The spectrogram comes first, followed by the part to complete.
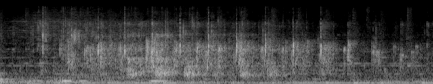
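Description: Audience applauding in a hall. The clapping swells about a second in and thins out near the end.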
